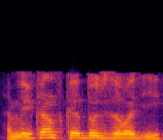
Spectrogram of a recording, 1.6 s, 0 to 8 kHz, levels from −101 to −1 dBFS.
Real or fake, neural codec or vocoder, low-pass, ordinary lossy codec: real; none; 7.2 kHz; AAC, 16 kbps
